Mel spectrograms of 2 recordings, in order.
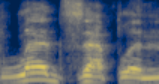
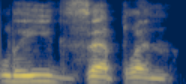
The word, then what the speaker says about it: Led Zeppelin: You know, it's Led Zeppelin, not Lead Zeppelin.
